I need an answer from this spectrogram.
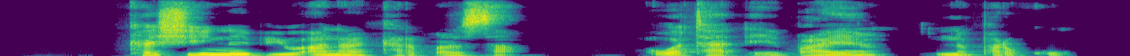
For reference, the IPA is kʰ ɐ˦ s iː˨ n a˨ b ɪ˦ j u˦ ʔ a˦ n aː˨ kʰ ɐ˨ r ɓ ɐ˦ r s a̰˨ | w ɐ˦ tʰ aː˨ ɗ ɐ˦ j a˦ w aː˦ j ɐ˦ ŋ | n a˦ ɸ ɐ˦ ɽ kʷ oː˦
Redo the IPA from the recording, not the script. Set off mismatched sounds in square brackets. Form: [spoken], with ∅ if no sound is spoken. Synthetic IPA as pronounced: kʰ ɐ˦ [ʃ] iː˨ n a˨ b ɪ˦ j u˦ ʔ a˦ n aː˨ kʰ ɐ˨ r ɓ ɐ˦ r s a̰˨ | w ɐ˦ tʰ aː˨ ɗ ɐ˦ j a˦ [b] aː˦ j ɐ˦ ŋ | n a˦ ɸ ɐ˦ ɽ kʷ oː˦

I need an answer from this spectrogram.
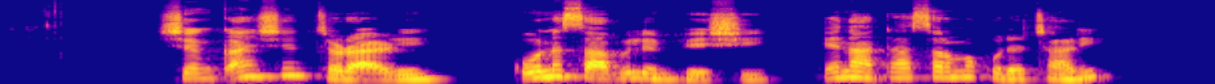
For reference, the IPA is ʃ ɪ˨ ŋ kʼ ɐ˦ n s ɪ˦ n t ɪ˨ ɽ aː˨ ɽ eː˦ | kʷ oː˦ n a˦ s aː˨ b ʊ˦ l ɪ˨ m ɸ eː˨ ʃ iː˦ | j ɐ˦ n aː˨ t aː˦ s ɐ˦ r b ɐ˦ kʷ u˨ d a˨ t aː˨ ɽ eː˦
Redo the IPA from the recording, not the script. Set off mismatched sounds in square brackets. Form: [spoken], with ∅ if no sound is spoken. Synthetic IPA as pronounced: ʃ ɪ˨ ŋ kʼ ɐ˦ n [ʃ] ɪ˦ n t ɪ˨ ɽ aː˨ ɽ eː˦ | kʷ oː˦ n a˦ s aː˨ b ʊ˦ l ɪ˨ m ɸ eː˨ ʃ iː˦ | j ɐ˦ n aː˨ t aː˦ s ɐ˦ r [m] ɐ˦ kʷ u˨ d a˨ t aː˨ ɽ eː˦

